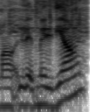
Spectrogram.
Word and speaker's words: Le Méridien: Y te va a escuchar también nuestro siguiente invitado, y tiene que ver con Le Méridien. ¿Lo pronuncié bien? Más o menos. Le Méridien, por ahí, mejor.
